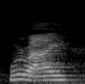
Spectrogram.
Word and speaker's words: Murray: Ela é bolsista do Cambridge Trust e está afiliada ao Murray, depois ela vê essa é a pronúncia, Murray Edwards College, um, um, um college exclusivo para mulheres.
